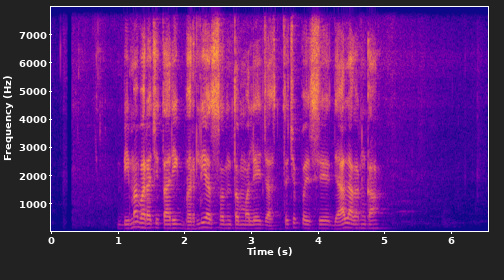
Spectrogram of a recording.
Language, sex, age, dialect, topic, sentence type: Marathi, male, 18-24, Varhadi, banking, question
